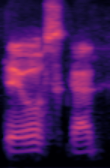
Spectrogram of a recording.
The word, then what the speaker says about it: Teoscar: Teoscar Hernandez. – Yeah, Teoscar. – Ooh, Teoscar. Ooh, okay, I did pretty good. – If you want to do it, not like a gringo, it's Teoscar.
